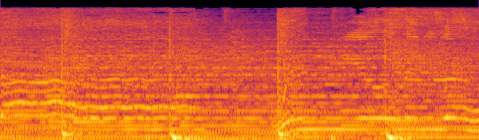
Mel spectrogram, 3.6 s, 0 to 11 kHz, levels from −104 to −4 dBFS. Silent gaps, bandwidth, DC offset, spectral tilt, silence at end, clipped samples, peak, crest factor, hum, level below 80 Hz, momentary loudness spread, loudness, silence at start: none; 9.4 kHz; under 0.1%; -5 dB/octave; 0 s; under 0.1%; -2 dBFS; 16 dB; none; -22 dBFS; 5 LU; -17 LUFS; 0 s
